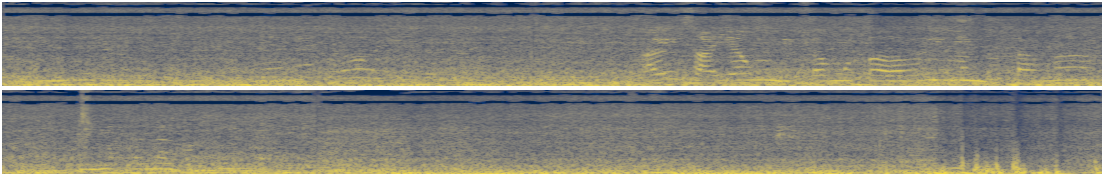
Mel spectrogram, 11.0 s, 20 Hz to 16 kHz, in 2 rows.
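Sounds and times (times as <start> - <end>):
car engine rumble and road noise: 0.0 - 11.0.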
